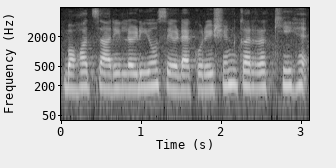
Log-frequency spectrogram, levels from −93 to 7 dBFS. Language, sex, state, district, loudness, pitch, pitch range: Hindi, female, Haryana, Charkhi Dadri, -17 LUFS, 190 Hz, 180-200 Hz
